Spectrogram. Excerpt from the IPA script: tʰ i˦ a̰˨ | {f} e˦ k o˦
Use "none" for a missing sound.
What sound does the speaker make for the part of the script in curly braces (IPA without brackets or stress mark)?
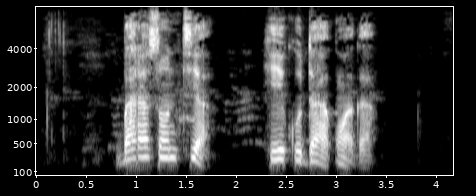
h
